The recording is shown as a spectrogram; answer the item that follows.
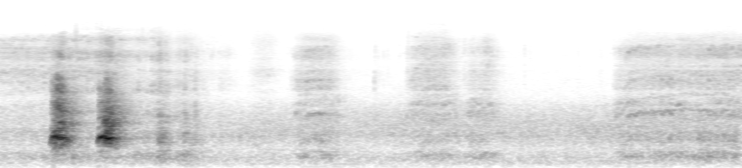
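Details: Border Collie chasing a remote-control car: two sharp barks near the start, a fainter third, then quiet with soft rustling and a toy car's whirring motor toward the end.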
